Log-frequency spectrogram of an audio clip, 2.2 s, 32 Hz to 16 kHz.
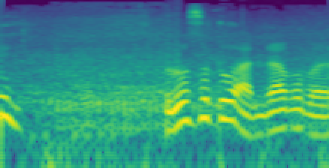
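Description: KTM Duke 200's single-cylinder engine running steadily while riding slowly in traffic, heard clearly in a short pause about a second long before a man's voice talks over it again.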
